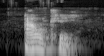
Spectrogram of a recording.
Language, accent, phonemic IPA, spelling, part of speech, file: English, Southern England, /ˈæl.ki/, alkie, noun, LL-Q1860 (eng)-alkie.wav
- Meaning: An alcoholic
